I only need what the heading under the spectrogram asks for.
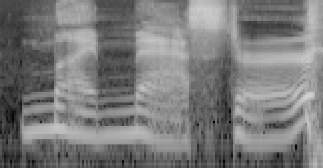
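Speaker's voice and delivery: put-on wry, ironic tone. Praising a character's delivery to the Emperor, with a mock-ironic 'my master'. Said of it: "with just the right drizzling of".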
